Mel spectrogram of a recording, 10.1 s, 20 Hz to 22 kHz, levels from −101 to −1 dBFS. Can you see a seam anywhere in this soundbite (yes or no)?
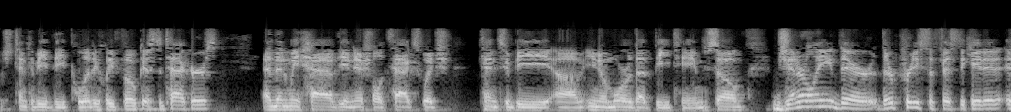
no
